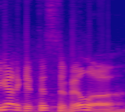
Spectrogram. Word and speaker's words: Ville: SB Villa is spelled V-I-L-L-E, like it looks like Ville, or, you know, but Villa is how you pronounce it.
